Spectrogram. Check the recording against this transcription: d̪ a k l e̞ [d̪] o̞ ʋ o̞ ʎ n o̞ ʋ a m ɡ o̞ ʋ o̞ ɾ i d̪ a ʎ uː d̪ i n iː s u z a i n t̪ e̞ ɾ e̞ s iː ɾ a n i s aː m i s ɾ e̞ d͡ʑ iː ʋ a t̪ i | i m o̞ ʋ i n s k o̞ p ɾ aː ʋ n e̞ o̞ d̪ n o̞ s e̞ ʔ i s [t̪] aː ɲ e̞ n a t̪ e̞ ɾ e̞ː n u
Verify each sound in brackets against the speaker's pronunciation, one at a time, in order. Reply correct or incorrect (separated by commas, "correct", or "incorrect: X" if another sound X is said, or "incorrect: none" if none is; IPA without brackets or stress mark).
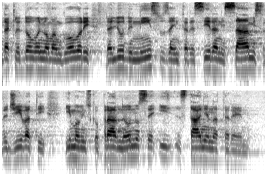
correct, correct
